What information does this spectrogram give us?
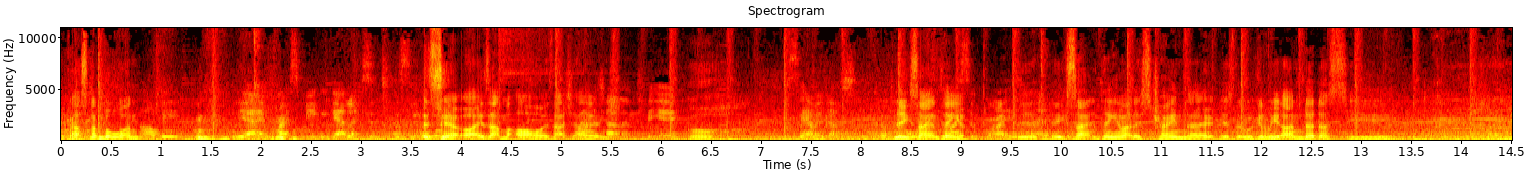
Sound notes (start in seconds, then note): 6.5 groans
